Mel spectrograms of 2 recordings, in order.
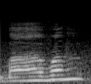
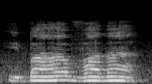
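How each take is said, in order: First: Only the first A is long and stressed. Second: Two of the A vowels are long. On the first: It is the adjective. "com acento tônico no primeiro A, o A longo" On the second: It is the feminine noun. "com os dois As longos"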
